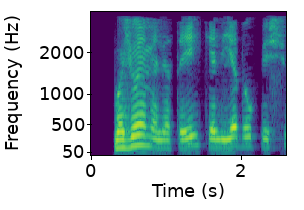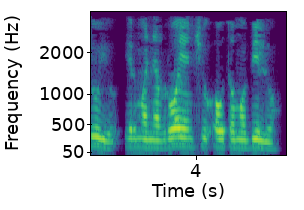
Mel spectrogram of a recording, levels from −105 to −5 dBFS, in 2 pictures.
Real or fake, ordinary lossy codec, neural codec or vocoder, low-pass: real; MP3, 24 kbps; none; 3.6 kHz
